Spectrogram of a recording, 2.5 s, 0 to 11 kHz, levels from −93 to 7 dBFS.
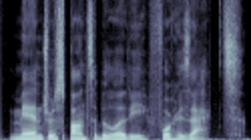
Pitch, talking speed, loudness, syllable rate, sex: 130 Hz, 120 wpm, -18 LUFS, 4.4 syllables/s, male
